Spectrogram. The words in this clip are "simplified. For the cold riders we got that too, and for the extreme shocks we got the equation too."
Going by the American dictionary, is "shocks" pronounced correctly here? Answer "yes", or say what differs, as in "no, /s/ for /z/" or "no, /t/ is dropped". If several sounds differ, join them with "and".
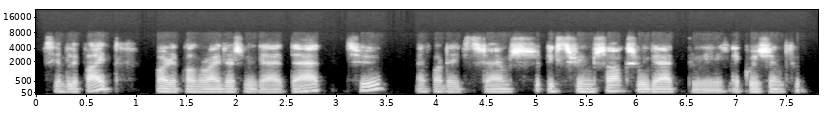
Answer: no, /s/ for /ʃ/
